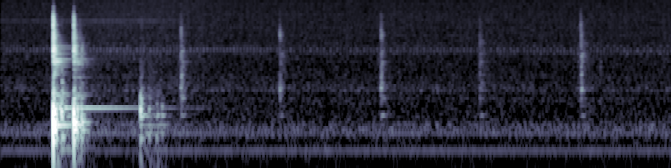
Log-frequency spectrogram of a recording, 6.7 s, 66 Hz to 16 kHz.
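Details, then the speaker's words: Quazar wall clock movement from the early 2000s, freshly rehung on the wall: faint, crisp single tick once a second, perfectly even in a quiet room after a few knocks from hanging; normal ticking, movement running fine. "Do you hear the clicking from the Quazar movement?"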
